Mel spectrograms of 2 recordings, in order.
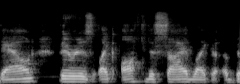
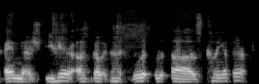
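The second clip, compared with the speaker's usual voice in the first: usual speaking voice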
